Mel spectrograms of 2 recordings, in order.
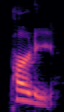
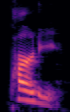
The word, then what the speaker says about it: party: you to think about which words do I pronounce T like addy okay so the first word party party okay party if you said this is like addy you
